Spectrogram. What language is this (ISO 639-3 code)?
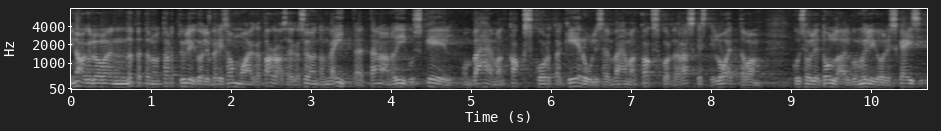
est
